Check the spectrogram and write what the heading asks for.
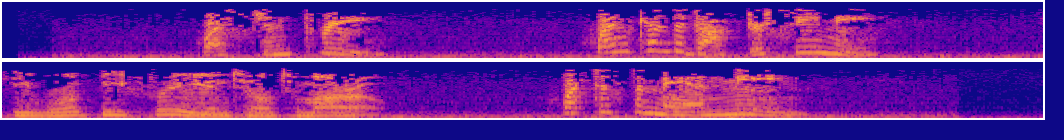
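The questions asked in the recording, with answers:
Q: What does the man mean?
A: The doctor can't see the speaker until tomorrow.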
